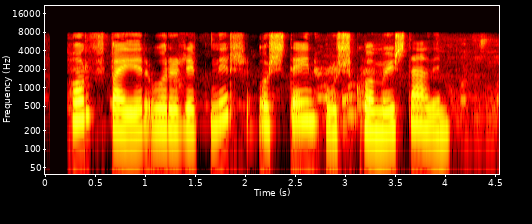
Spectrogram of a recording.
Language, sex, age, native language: Icelandic, female, 20-29, Icelandic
